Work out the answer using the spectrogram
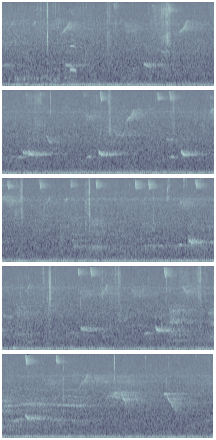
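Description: Outdoor woodland ambience: a bird repeats a short mid-pitched call about once a second, with other birds chirping higher. A steady low rumble runs underneath.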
